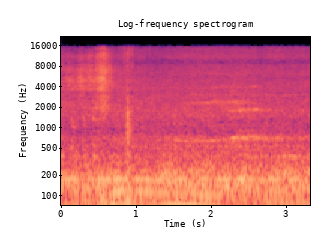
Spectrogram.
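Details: Toyota Veloz that would not start, after replacing blown fuse number two: deep steady idle rumble with no misses, knocks or ticks; engine now running normally, cause of the blown fuse still unknown.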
